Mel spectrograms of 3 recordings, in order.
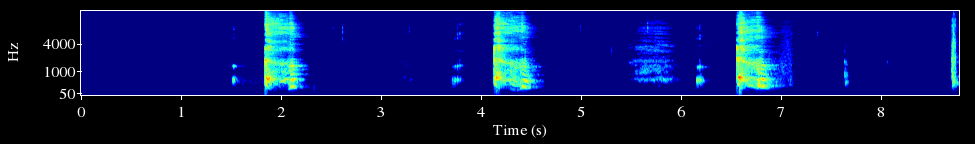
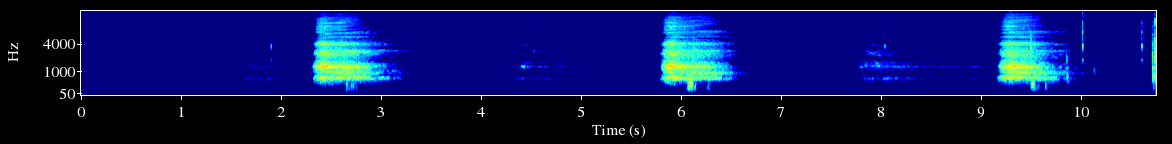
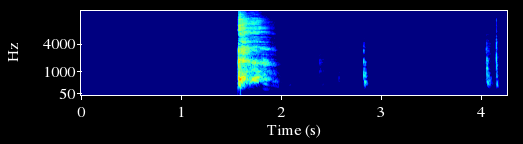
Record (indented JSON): {
  "three_cough_length": "8.8 s",
  "three_cough_amplitude": 32768,
  "three_cough_signal_mean_std_ratio": 0.24,
  "exhalation_length": "10.8 s",
  "exhalation_amplitude": 27418,
  "exhalation_signal_mean_std_ratio": 0.31,
  "cough_length": "4.3 s",
  "cough_amplitude": 32767,
  "cough_signal_mean_std_ratio": 0.16,
  "survey_phase": "beta (2021-08-13 to 2022-03-07)",
  "age": "65+",
  "gender": "Female",
  "wearing_mask": "No",
  "symptom_none": true,
  "smoker_status": "Ex-smoker",
  "respiratory_condition_asthma": false,
  "respiratory_condition_other": false,
  "recruitment_source": "REACT",
  "submission_delay": "1 day",
  "covid_test_result": "Negative",
  "covid_test_method": "RT-qPCR",
  "influenza_a_test_result": "Negative",
  "influenza_b_test_result": "Negative"
}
